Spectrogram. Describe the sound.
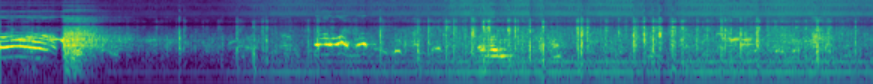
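A rapid, irregular series of sharp gunshot cracks comes through a muffled phone line on a recorded emergency call to a sheriff's dispatcher, following a brief electronic tone, with faint voices and background noise underneath.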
